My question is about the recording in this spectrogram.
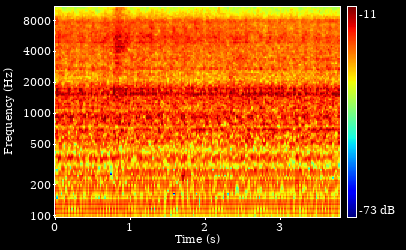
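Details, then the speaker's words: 2012 Ford Mondeo 2.0 TDCi diesel idling just after an oil and filter change with just over 5 litres of new oil, started without revving; oil pressure light went straight out. Steady, even diesel clatter with no knocks or rattles. All sounds normal. "All sounds normal. Right, that should do. Just wanted to let it tick over so the oil can circulate around that filter and fill up all the galleries."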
